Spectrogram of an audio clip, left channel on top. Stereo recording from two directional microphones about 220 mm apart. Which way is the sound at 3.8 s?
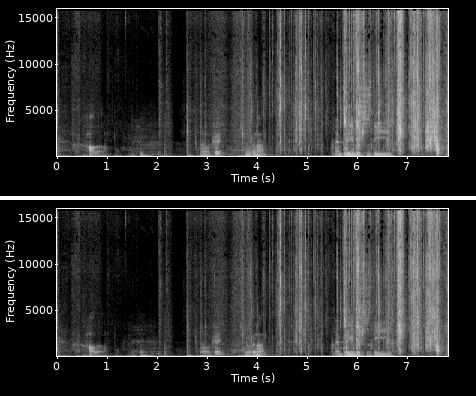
10° left (ahead or behind).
